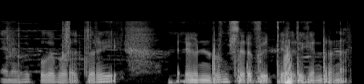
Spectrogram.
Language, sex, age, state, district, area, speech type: Tamil, male, 18-30, Tamil Nadu, Tiruvannamalai, rural, spontaneous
